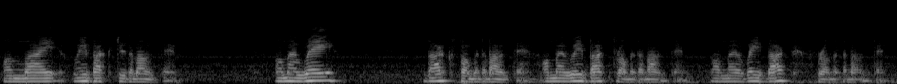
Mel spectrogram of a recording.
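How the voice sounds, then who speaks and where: A Japanese woman with a Japanese accent practicing English aloud to herself, halting and repeating phrases as she corrects them. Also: a bass voice, dull audio, slight background noise. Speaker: vlogger. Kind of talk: solo English speaking practice, talking to herself.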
